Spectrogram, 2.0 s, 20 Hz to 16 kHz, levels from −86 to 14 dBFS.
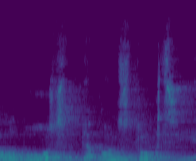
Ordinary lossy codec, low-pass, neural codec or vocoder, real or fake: MP3, 64 kbps; 14.4 kHz; none; real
